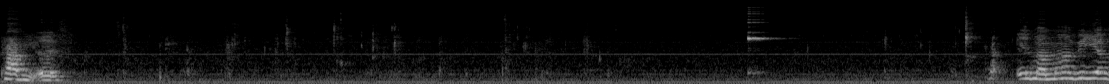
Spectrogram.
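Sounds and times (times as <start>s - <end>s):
steady low hum: 0.0s - 11.0s
pizza being chewed: 0.8s - 7.1s, 8.0s - 10.2s.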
